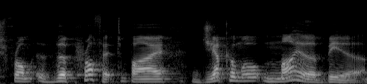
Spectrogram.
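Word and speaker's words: Meyerbeer: The Prophet by Giacomo Maya beer Maya bear it should be pronounced uh a sort of German Austrian not Italian composer um wonderful the coronation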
